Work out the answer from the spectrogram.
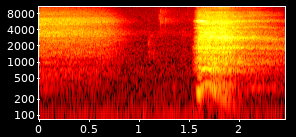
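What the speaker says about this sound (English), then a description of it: "breathing in through the nose" A deep breath drawn in through the nose during a guided mobility warm-up, a soft airy rush that fades, then a louder, fuller inhale rising sharply and holding steady, heard alone without talk.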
